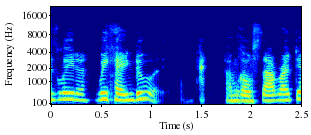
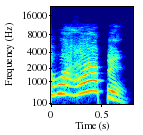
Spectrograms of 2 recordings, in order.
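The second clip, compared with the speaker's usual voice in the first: startled question; 12 semitones higher, 9 dB louder than usual. Retold or imitated. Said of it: "I said".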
